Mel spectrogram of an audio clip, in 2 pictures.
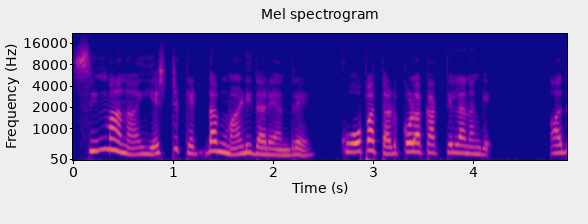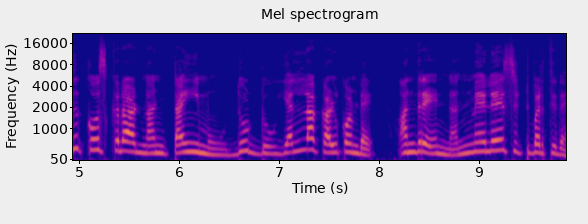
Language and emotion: Kannada, angry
